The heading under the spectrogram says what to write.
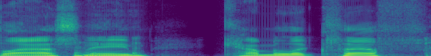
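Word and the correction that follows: Klementieff: Clementif, maybe? – There you go. – Palm Clementif.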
